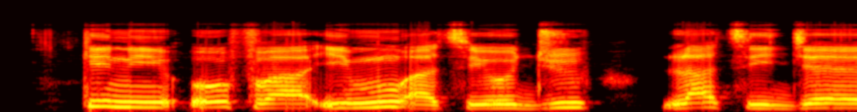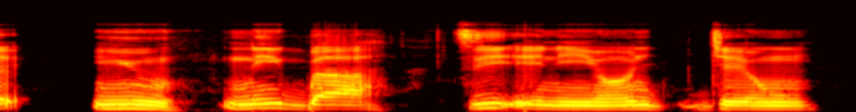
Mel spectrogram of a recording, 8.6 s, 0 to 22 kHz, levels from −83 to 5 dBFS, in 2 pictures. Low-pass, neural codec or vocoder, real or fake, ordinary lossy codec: 9.9 kHz; vocoder, 48 kHz, 128 mel bands, Vocos; fake; none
